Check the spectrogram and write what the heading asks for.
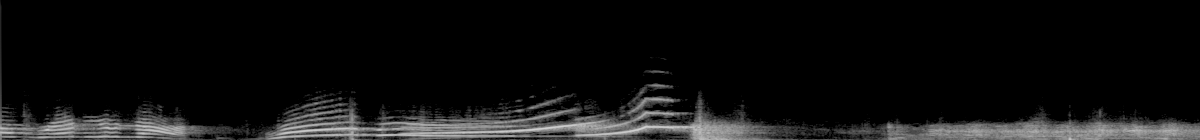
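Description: Radio comedy sound effects: short pitched cries, then long shrill rising whoops, ending in a sudden crash about three and a half seconds in. The studio audience then laughs and applauds.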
